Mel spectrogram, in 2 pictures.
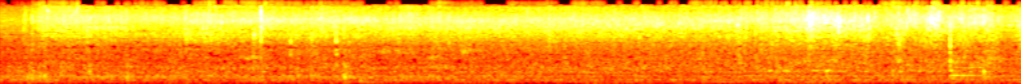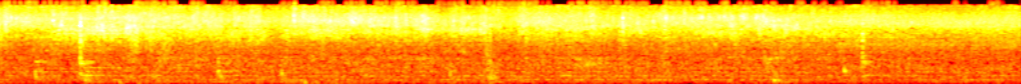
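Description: Tomatoes fry with softened onions in a pan, a dense, even hiss that carries on for around twenty seconds with only faint crackles and occasional light ticks, no voices present.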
